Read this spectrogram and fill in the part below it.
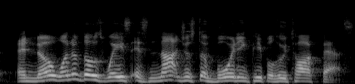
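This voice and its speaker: A man with a high pitch at a fairly quick pace. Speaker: audiologist. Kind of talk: educational talk to camera. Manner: fast.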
